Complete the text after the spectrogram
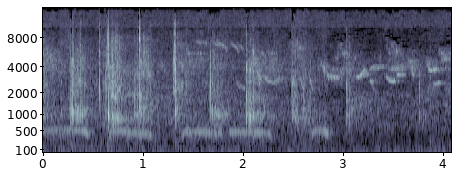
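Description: A horse's hooves clop on stone paving.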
